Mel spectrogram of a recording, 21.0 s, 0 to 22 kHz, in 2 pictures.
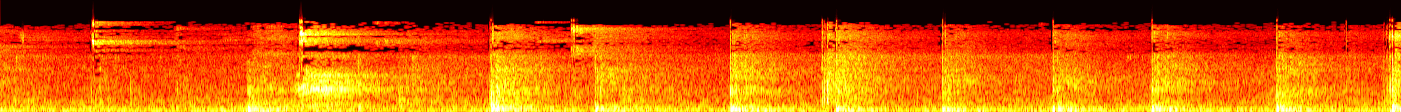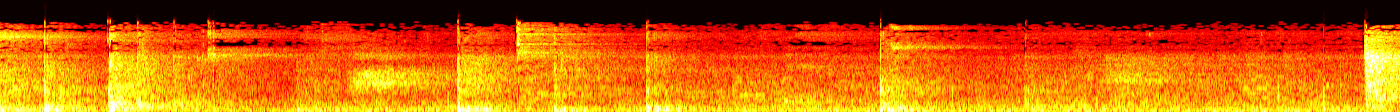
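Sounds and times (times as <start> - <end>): basketball bouncing on gym floor: 0.7 - 13.0, 13.9 - 15.7, 17.1 - 18.4.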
